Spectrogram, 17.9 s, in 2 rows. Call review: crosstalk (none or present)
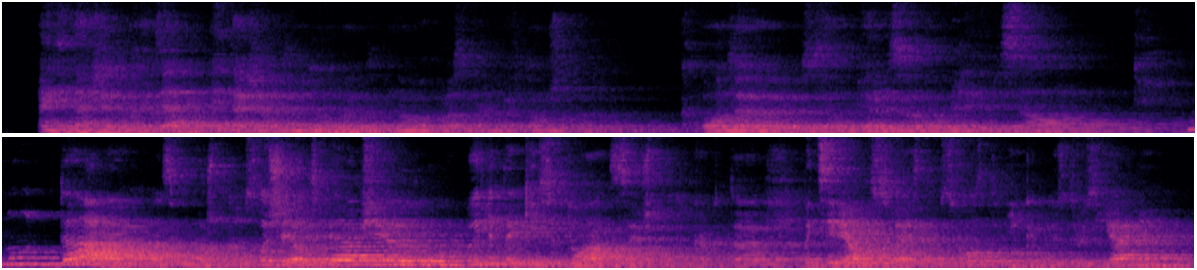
none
